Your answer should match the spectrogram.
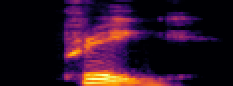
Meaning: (noun) 1. A deliberately superior person; a person who demonstrates an exaggerated conformity or propriety, especially in an irritatingly arrogant or smug manner 2. A conceited dandy; a fop
- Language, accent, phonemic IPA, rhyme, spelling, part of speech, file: English, Australia, /pɹɪɡ/, -ɪɡ, prig, noun / verb, En-au-prig.ogg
